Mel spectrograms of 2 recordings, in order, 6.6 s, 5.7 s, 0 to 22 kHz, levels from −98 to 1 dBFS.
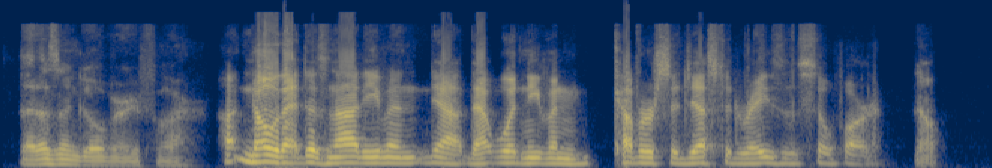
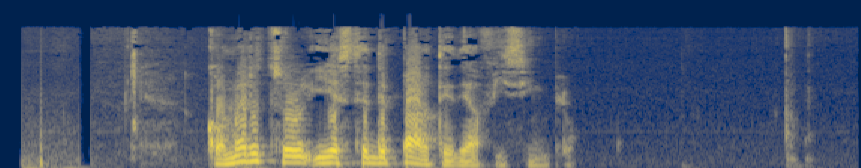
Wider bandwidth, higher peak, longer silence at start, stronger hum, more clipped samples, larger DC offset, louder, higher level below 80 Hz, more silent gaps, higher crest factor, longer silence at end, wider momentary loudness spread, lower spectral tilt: first, 16.5 kHz vs 11.5 kHz; second, -6 dBFS vs 0 dBFS; second, 0.15 s vs 0.9 s; neither; neither; neither; second, -24 LUFS vs -11 LUFS; second, -60 dBFS vs -36 dBFS; neither; about the same, 18 dB vs 14 dB; about the same, 0.4 s vs 0.45 s; about the same, 19 LU vs 18 LU; about the same, -5 dB/octave vs -5.5 dB/octave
